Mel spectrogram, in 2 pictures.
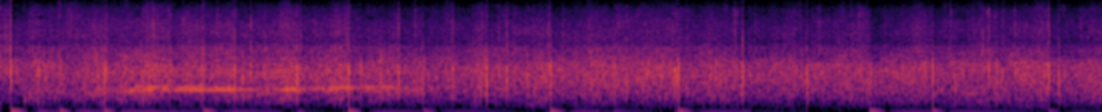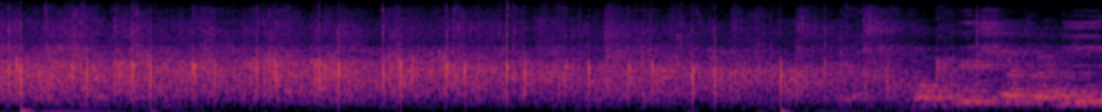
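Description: Sustained audience applause at a French National Front campaign rally in Gardanne, greeting the Bouches-du-Rhône federation head, dense steady clapping from a crowd filling the room, tapering slightly at the very end.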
